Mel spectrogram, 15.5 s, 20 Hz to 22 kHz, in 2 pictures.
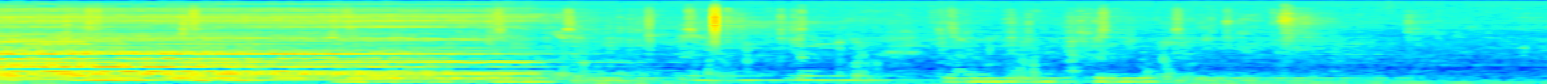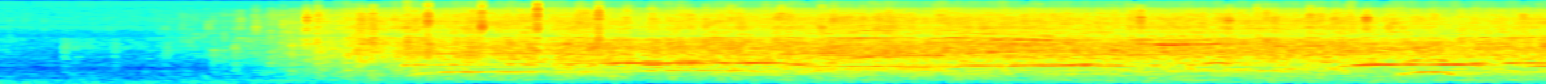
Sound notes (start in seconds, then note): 8.8 crowd cheering and applauding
